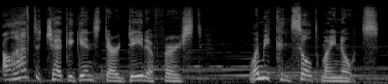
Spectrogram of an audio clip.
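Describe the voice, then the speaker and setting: A woman's voice: medium pitch, big pitch swings, moderate pace, music in the background, lightly acted. An actress playing a shy, polite, flustered young woman in a video game, stammering and apologetic. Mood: flustered, awkward.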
